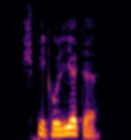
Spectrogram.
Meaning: inflection of spekulieren: 1. first/third-person singular preterite 2. first/third-person singular subjunctive II
- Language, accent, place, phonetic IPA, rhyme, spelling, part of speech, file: German, Germany, Berlin, [ʃpekuˈliːɐ̯tə], -iːɐ̯tə, spekulierte, adjective / verb, De-spekulierte.ogg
